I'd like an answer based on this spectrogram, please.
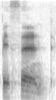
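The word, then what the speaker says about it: patient: टी आई ई है टी आईई है तो आप स पढ़ेंगे तो आपका हो जाएगा पेशेंट क्या हो जाएगा पेशेंट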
